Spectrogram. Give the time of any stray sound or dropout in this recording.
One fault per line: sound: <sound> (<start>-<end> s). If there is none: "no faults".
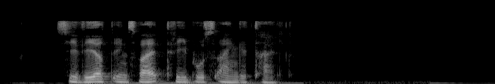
no faults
